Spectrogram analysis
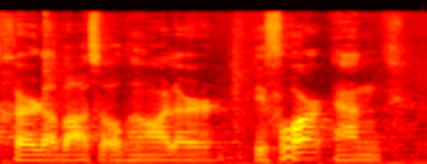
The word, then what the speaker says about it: openEuler: pronounced your name right but I pronounced the name open Euler wrong so I'm sorry it is open oil I have a problem with Euler the mathematician's name so uh thank you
